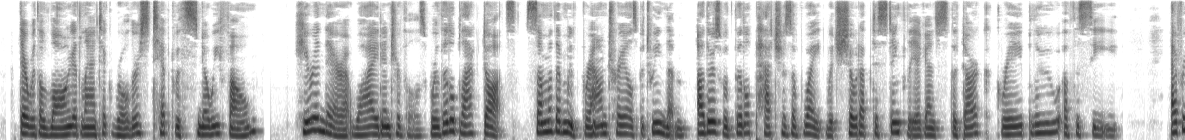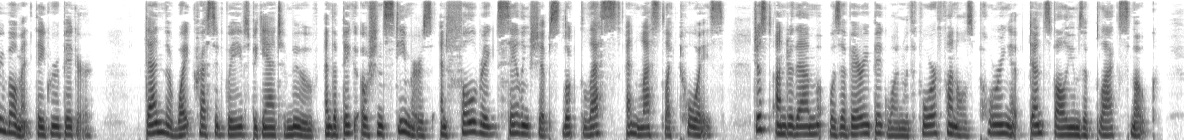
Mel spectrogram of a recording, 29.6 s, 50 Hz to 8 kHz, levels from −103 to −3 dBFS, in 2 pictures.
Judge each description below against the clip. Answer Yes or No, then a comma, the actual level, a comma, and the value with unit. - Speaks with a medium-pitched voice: Yes, medium, 170 Hz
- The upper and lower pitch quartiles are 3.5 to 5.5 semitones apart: No, average, 3.0 semitones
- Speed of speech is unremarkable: Yes, average, 190 wpm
